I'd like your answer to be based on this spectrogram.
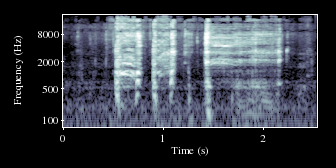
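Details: Several harsh, wet coughing bursts, acted while faking coughing up blood as a prank, not a real illness; acted cough.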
